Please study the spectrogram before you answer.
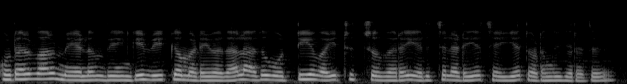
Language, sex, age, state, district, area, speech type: Tamil, female, 30-45, Tamil Nadu, Erode, rural, read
